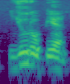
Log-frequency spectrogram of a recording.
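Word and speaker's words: European: यहाँ इस वर्ड का उच्चारण है यूरोपियन, यहाँ यू आ रहा है जो कि एक कंसोनेंट साउंड है।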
